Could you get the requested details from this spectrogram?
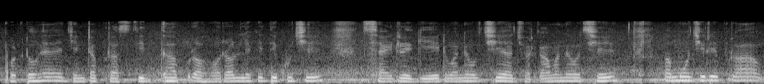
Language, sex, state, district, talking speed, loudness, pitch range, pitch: Odia, male, Odisha, Sambalpur, 165 wpm, -14 LUFS, 135-165 Hz, 155 Hz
